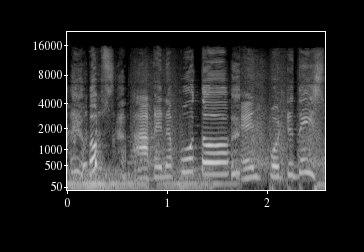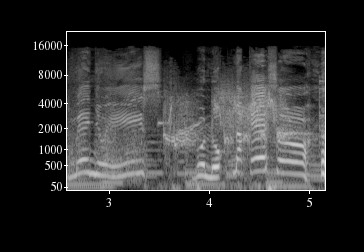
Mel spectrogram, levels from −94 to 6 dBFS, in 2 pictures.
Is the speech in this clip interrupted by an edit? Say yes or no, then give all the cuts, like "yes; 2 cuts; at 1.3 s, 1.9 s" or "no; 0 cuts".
yes; 1 cut; at 1.7 s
